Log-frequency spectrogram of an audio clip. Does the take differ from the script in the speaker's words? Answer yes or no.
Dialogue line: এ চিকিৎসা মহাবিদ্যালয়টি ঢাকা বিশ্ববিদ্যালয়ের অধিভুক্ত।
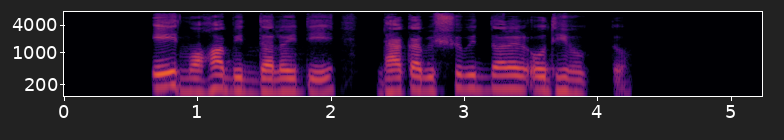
yes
